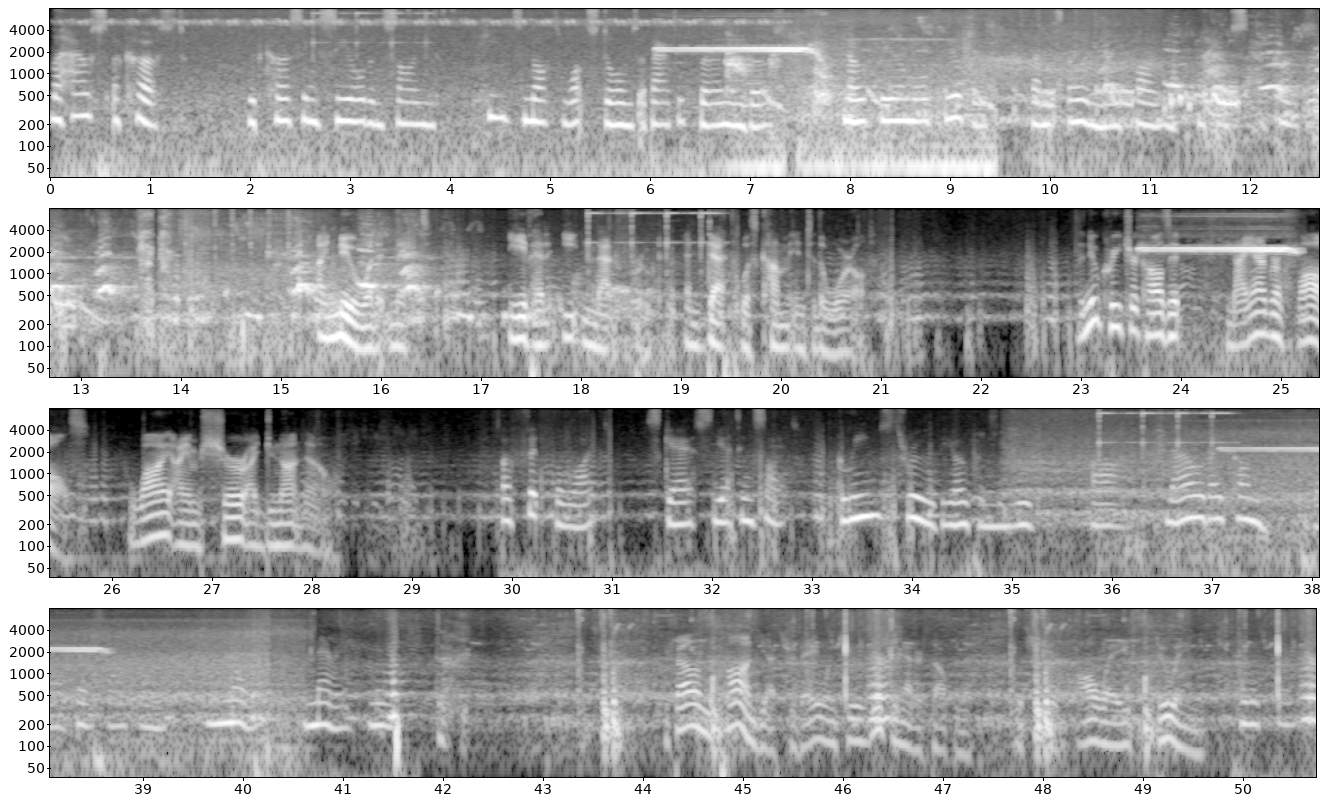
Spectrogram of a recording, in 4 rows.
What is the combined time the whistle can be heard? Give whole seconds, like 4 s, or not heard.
5 s.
